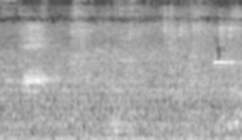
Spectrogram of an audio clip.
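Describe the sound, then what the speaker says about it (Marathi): Birds coming in to eat food call faintly in the distance, a single brief crow-like caw rising from a low, steady outdoor rumble. "खरंच यार पक्षी येत आहेत खायला"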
